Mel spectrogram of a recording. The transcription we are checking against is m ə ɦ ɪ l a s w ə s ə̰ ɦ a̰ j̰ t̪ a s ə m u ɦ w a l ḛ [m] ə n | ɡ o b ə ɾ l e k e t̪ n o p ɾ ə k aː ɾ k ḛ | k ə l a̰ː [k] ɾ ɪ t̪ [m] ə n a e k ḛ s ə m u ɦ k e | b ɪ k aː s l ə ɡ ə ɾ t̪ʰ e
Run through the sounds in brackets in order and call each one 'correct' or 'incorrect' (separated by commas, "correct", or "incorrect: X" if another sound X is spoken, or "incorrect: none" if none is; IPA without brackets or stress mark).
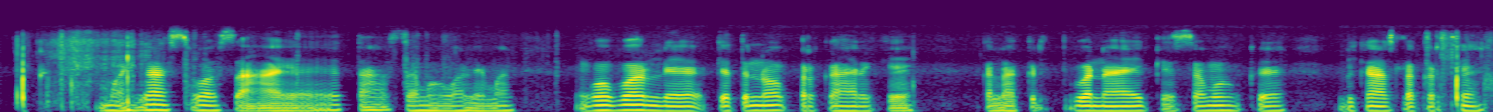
correct, correct, incorrect: b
